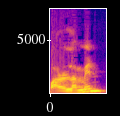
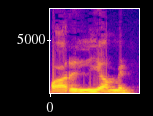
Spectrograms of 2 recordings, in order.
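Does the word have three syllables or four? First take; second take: three; four. First: It is said as par-la-ment, three syllables. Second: It is said as par-li-a-ment, four syllables. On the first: This is how the word is normally pronounced. "তাহলে এটা উচ্চারণ করব পার্লামেন্ট" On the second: This helps in remembering the spelling. "বানানের মনে রাখার সুবিধাতে পার্লিয়ামেন্ট"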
